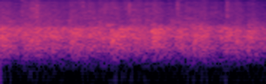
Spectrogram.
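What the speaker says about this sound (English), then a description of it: "Let's give him a round of applause." A crowd applauds steadily and loudly for the county executive at a governor's housing announcement in Buffalo, with dense, continuous clapping throughout and no talk over it.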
